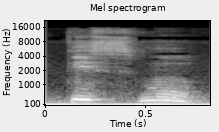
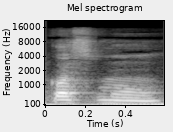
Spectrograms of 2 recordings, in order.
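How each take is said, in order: First: The first vowel is an i sound. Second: The first vowel is an a sound. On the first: The speaker calls it right. "tapi kismu" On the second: The speaker calls it wrong. "bukan kosmu"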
